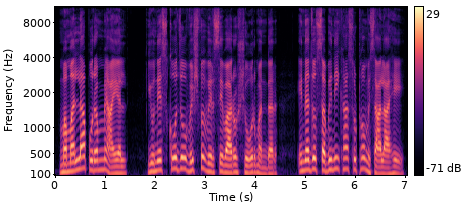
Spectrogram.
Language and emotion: Sindhi, neutral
